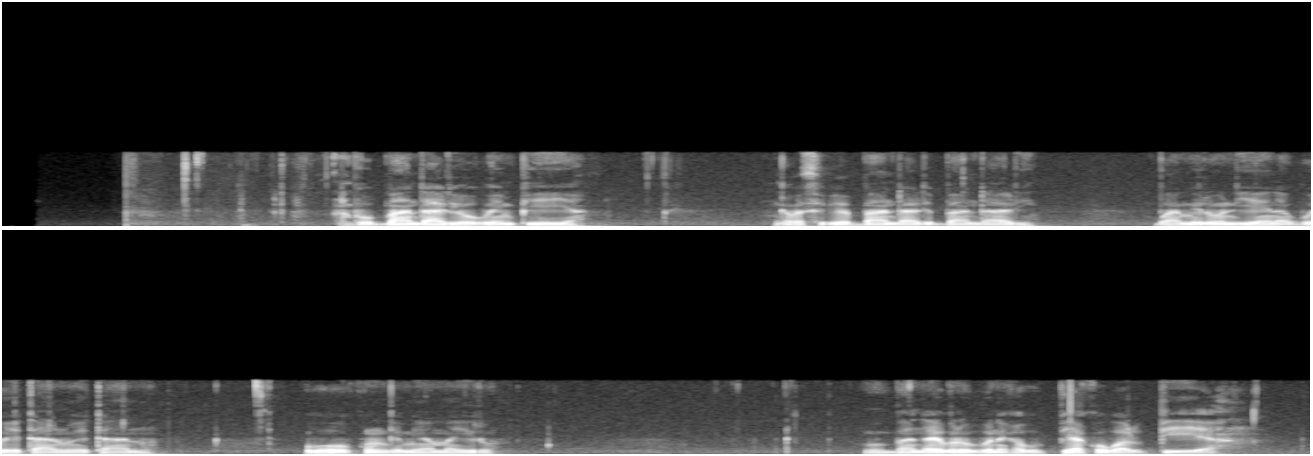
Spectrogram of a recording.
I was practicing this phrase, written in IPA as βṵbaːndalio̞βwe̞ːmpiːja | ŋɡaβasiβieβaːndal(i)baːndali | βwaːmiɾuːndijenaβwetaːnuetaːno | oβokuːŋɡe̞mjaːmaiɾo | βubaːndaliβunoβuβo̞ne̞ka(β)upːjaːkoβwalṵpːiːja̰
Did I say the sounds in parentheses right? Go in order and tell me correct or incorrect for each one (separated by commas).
correct, correct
